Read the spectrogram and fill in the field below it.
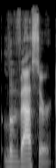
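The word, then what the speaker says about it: Levasseur: Welcome, Derek Lavasse. Am I pronouncing that last name right? I heard it like 15 times. – No, you literally nailed it. That was perfect.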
